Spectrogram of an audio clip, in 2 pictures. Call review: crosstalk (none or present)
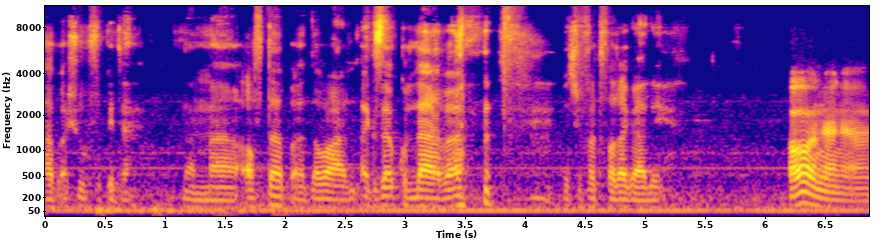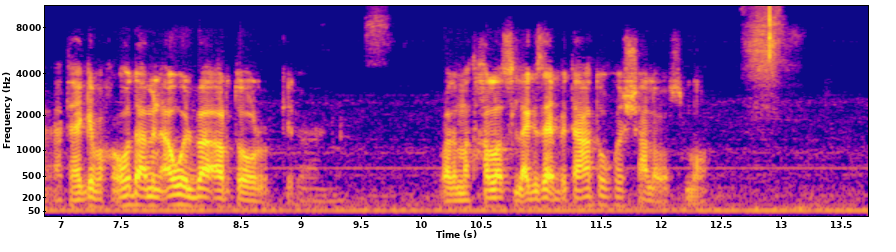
none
